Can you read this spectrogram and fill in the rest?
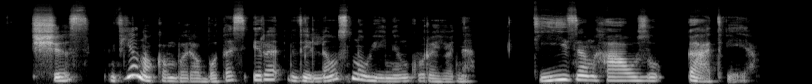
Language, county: Lithuanian, Vilnius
